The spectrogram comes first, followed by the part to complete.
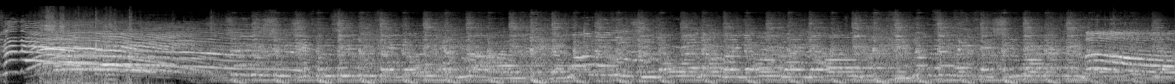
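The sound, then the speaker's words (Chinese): A crowd of competing teams, raising their hands if they hope to win the championship, erupts in a loud, high-pitched group shout of "yes," then keeps cheering and hollering over a steady, rhythmic pulse that continues for about ten seconds before another swell of voices. “OK，呃，希望自己得到冠军的举手让我看一下。来举高举直，大声说 yes！”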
